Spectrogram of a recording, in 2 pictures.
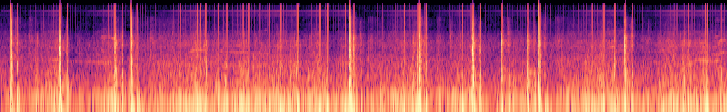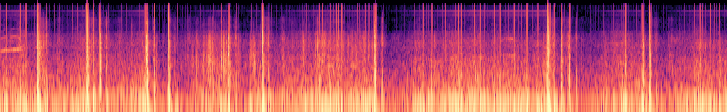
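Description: Fireworks finale barrage: aerial shells bursting in rapid succession, loud sharp bangs several a second over a continuous low rumble.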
